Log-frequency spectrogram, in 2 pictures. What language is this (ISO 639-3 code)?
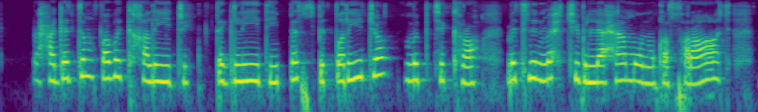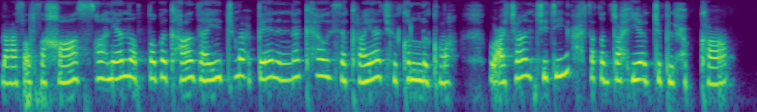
afb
